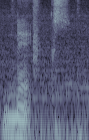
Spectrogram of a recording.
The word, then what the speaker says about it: Nyx: I was thinking of calling the dog Nyx. So spell M-Y-X. But pronounced N-I-C-K.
